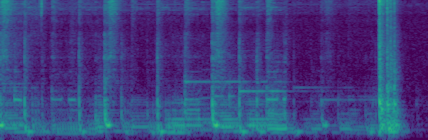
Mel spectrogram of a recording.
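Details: Quartz-lock direct-drive cassette deck recording. After the levels are changed the music turns dull and muffled, then cuts abruptly to silence as recording stops. Cause: a dirty switch that detects the erase-protect tab.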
